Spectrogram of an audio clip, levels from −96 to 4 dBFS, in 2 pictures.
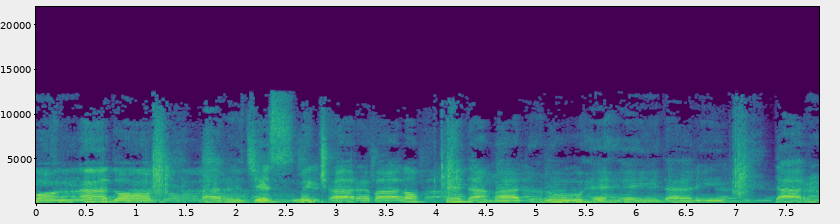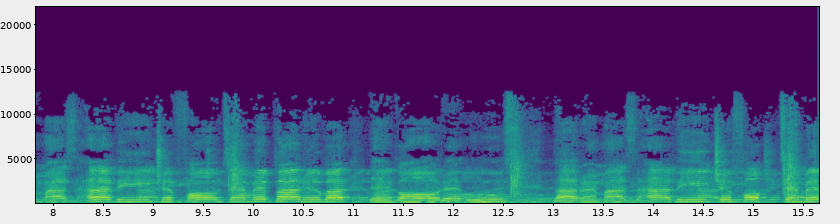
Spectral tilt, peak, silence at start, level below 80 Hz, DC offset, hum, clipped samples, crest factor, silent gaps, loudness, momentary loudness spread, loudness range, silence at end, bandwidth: -4.5 dB/octave; 0 dBFS; 0 s; -56 dBFS; under 0.1%; none; under 0.1%; 16 dB; none; -16 LUFS; 5 LU; 2 LU; 0 s; 13 kHz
